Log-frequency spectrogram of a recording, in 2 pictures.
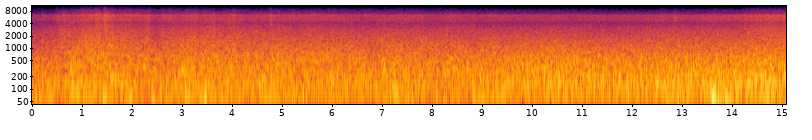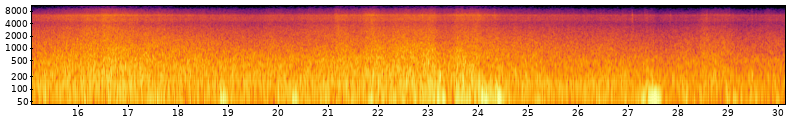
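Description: Whitewater rapids rushing around an inflatable oar raft, growing louder in the middle as the raft runs the main waves, with wind buffeting the microphone. There is a brief thump near the end.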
